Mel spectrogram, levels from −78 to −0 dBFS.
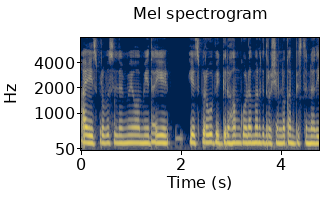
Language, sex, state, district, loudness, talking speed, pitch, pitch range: Telugu, female, Andhra Pradesh, Guntur, -15 LUFS, 150 wpm, 205 Hz, 200-210 Hz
